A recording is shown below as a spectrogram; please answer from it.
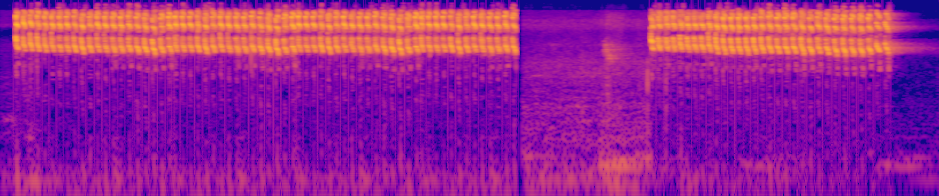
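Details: Cililin singing a tembakan-style song, made for training murai batu and other songbirds: fast, rapidly repeated high, sharp chirping notes in a dense run, pausing briefly midway before resuming.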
